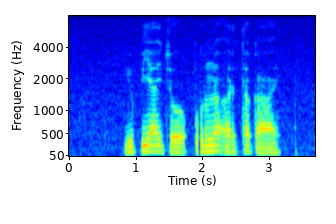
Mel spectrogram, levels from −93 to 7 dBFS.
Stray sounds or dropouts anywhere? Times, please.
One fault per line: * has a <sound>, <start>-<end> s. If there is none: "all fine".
* has a dropout, 1.9-2.0 s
